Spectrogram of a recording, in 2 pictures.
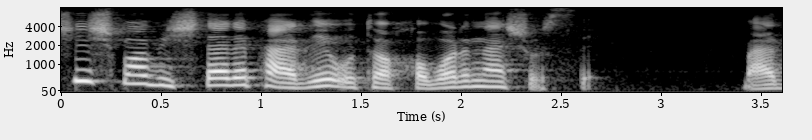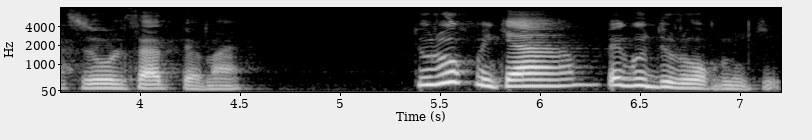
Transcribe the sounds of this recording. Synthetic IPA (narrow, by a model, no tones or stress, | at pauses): ʃiʃmɒːbiːʃt̪æɾepʰæɾd̪ejeot̪ʰɒːɣxɒːbɒːɾenæʃo̰st̪e | b̥æ̰ːd̪zolzæd̪̚be̞mæ̰n | d̪̥uɾuːɣmiːɟæmbe̞ɡuːd̪oɾuɣmiɟḭ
